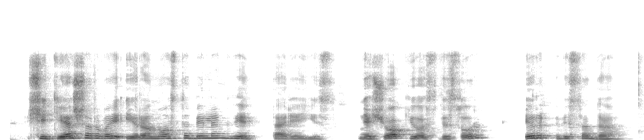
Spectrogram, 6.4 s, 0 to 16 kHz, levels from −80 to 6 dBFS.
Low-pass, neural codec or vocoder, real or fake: 9.9 kHz; none; real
